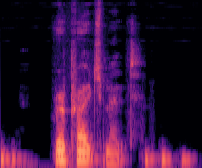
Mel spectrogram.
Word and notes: rapprochement: Australian English

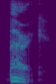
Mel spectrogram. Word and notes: barrack: Australian English

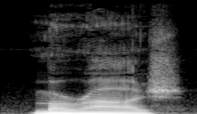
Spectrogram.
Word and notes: mirage: American English

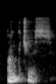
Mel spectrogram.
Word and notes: unctuous: British English

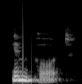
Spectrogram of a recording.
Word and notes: import: British English

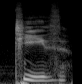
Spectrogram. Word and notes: teethe: American English

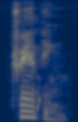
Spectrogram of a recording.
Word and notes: tramping: Australian English

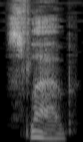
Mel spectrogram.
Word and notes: slab: Australian English

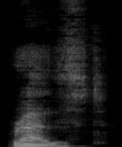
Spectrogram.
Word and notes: razzed: Australian English

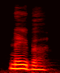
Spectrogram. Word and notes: neighbour: British English

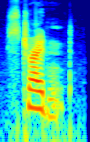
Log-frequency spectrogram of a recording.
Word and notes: strident: American English

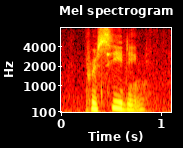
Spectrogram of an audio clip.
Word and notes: proceeding: American English

